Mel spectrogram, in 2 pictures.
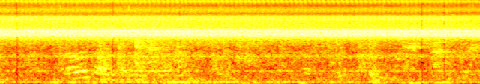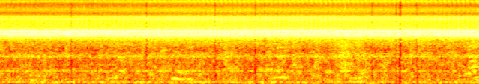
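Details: A dense cicada choir: a loud, continuous, steady buzzing drone with no breaks, layered in bands at several high pitches throughout, with faint low background sounds beneath.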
